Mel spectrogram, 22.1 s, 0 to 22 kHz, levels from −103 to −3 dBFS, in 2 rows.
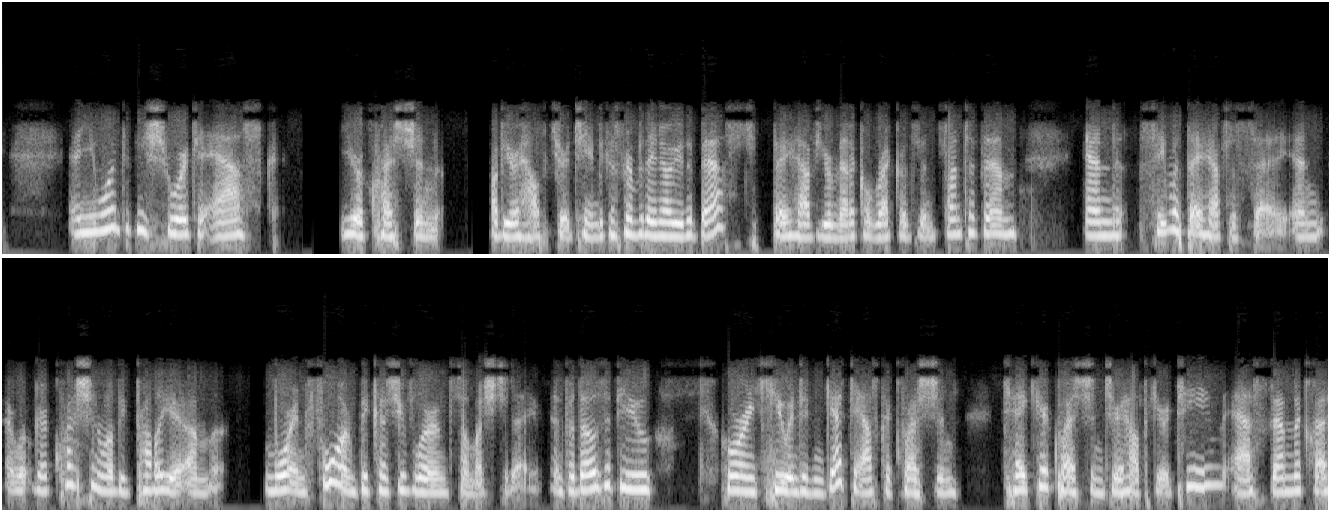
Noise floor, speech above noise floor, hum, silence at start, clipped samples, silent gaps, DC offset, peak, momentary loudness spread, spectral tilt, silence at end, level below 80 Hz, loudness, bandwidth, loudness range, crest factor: -46 dBFS; 30 dB; none; 0.55 s; under 0.1%; 2.58-2.81 s, 3.91-4.05 s; under 0.1%; 0 dBFS; 9 LU; -11.5 dB/octave; 0 s; -46 dBFS; -16 LUFS; 5 kHz; 3 LU; 16 dB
